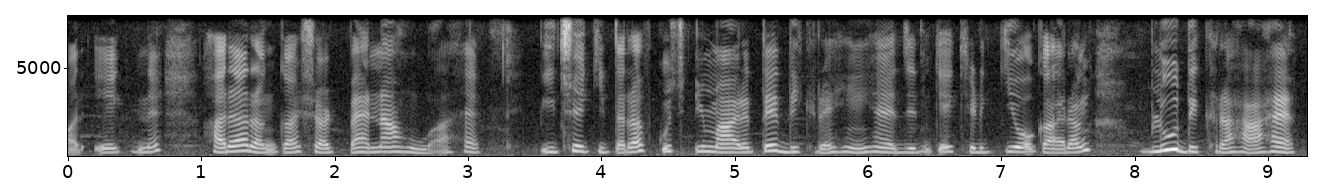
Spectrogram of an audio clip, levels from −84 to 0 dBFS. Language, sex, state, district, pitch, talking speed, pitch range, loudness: Hindi, female, Jharkhand, Palamu, 255 Hz, 170 wpm, 235-275 Hz, -18 LUFS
